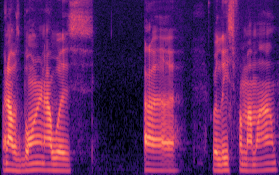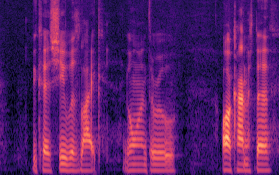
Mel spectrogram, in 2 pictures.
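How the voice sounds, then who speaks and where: A man's voice: fairly low pitch, completely flat delivery, takes it slowly, creaky, pauses often, clear, resonant tone. A man of twenty telling his own story in a casual interview. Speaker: youth who aged out of foster care.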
